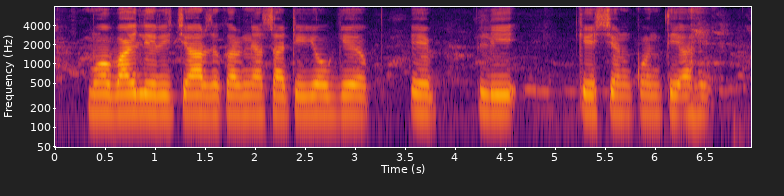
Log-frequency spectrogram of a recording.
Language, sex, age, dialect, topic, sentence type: Marathi, male, 31-35, Northern Konkan, banking, question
